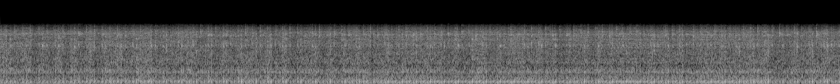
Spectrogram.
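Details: Harley-Davidson Evolution Sportster after carburettor problem fixed, cold start on choke: steady, even V-twin idle with no misfires, pops or knocks; sounds a lot better, running smoothly. Swapped engine.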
